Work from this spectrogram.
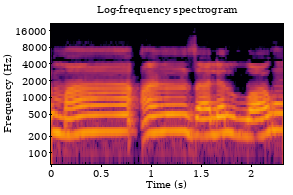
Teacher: جو مد میم کے اوپر مد ہے نا یہ مد جائز منفصل ہو رہی ہے، اس کو کھینچنے کی مقدار بھی تقریباً 4 حرکات ہے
